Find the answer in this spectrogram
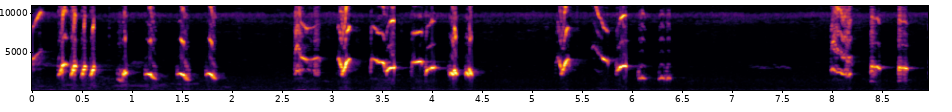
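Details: Greater green leafbird (cucak ijo) singing actively in the gacor style, a full nembak isian song with mimicked phrases: bursts of sharp, high chirps and short slurred whistles in quick runs, separated by brief pauses, with faint low thumps.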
